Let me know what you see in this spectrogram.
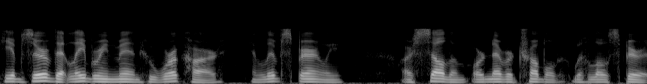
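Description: No technical faults can be heard anywhere in the speech.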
